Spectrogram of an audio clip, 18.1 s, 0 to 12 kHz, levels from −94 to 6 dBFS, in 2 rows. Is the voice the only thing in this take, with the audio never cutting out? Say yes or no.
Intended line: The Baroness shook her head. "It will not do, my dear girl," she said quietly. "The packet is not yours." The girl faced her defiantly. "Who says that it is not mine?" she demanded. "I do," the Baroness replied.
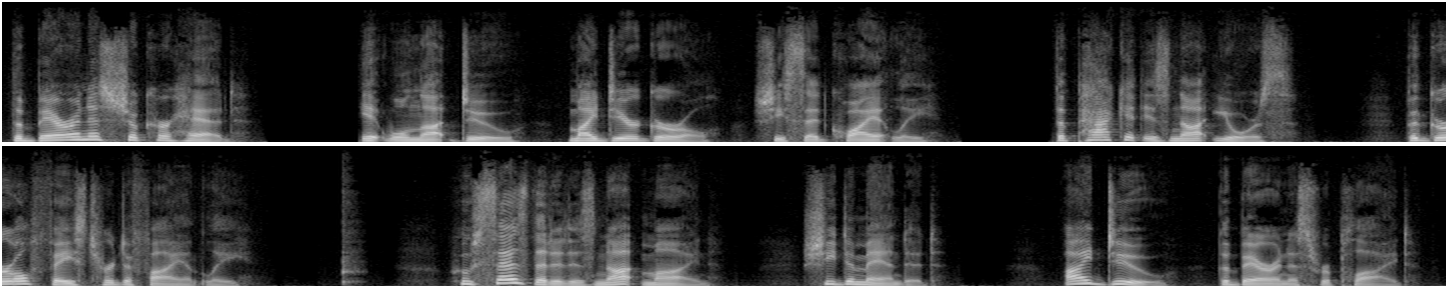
no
